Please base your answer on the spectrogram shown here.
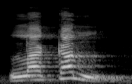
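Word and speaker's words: لك: পুর করে বলবে রাব্বানা লাকাল লাকাল ছোট কাফ বাংলায় ক আকার কা ল কাল লাকাল লাকাল হামদ হামদ হামদ মানে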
